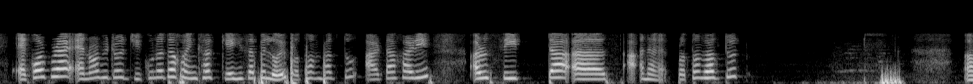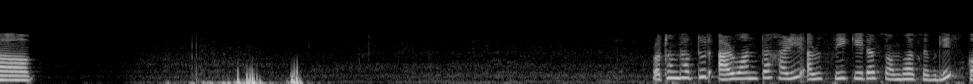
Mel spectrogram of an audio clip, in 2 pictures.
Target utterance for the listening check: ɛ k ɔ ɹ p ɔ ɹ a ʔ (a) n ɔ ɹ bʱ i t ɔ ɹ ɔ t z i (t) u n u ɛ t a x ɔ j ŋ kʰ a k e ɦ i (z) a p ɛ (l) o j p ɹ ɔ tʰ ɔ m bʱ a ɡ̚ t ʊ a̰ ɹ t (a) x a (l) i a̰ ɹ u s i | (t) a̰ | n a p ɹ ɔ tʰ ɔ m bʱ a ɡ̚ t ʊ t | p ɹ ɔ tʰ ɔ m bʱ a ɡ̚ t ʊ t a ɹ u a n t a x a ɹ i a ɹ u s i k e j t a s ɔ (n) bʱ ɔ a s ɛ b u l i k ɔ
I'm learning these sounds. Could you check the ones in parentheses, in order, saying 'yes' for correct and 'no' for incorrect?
no, no, no, yes, yes, no, yes, no

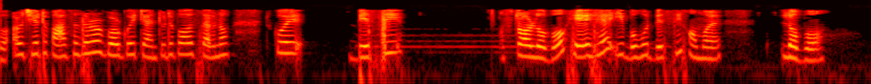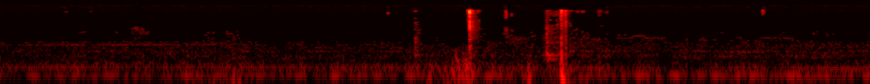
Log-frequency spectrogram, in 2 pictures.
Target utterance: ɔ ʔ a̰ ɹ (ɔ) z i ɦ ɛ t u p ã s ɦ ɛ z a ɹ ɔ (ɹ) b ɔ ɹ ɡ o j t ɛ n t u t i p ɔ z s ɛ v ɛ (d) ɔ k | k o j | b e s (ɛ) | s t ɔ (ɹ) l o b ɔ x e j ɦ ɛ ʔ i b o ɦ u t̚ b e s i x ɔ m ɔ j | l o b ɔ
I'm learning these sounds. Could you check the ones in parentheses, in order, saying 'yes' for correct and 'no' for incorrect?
no, yes, no, no, yes

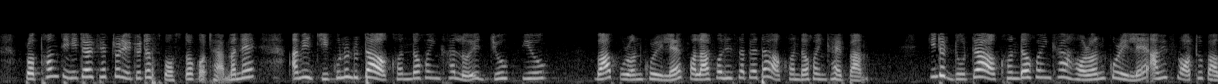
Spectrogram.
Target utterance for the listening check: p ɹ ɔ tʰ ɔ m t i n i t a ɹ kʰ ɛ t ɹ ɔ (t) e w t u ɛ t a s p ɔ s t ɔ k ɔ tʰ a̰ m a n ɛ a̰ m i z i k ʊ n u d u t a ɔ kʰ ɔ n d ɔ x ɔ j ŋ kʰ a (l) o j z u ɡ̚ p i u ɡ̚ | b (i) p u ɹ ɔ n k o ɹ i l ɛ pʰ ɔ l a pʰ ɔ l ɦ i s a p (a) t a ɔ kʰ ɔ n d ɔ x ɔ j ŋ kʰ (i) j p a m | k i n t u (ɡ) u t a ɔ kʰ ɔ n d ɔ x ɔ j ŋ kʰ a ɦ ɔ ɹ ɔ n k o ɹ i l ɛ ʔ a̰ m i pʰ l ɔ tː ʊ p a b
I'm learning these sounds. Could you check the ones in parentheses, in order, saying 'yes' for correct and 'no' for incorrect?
yes, yes, no, no, no, no

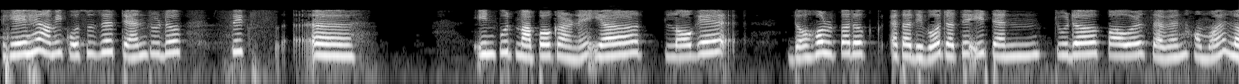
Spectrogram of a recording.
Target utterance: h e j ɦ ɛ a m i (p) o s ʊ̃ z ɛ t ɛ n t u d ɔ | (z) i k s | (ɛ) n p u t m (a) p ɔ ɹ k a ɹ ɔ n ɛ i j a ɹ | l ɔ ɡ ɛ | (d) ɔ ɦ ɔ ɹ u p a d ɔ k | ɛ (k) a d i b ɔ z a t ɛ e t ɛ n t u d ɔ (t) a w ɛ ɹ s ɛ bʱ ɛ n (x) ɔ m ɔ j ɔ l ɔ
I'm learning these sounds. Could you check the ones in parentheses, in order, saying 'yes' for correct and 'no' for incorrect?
no, no, no, yes, yes, no, no, yes

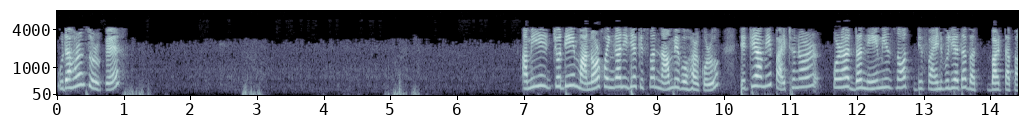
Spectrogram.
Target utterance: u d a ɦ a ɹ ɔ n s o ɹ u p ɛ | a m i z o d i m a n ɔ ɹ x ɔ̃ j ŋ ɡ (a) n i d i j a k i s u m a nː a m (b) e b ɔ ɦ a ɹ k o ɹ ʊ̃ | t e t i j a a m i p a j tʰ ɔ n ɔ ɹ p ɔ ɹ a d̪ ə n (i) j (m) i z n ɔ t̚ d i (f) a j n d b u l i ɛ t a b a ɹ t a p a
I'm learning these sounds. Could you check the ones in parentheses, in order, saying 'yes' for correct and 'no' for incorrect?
yes, yes, no, yes, yes

